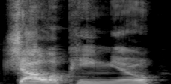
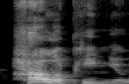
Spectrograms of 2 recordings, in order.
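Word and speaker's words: jalapeño: So, like a word like jalapeno, you don't say it like jalapeno, like a classic American would say. You say jalapeno. You say it like an H.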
